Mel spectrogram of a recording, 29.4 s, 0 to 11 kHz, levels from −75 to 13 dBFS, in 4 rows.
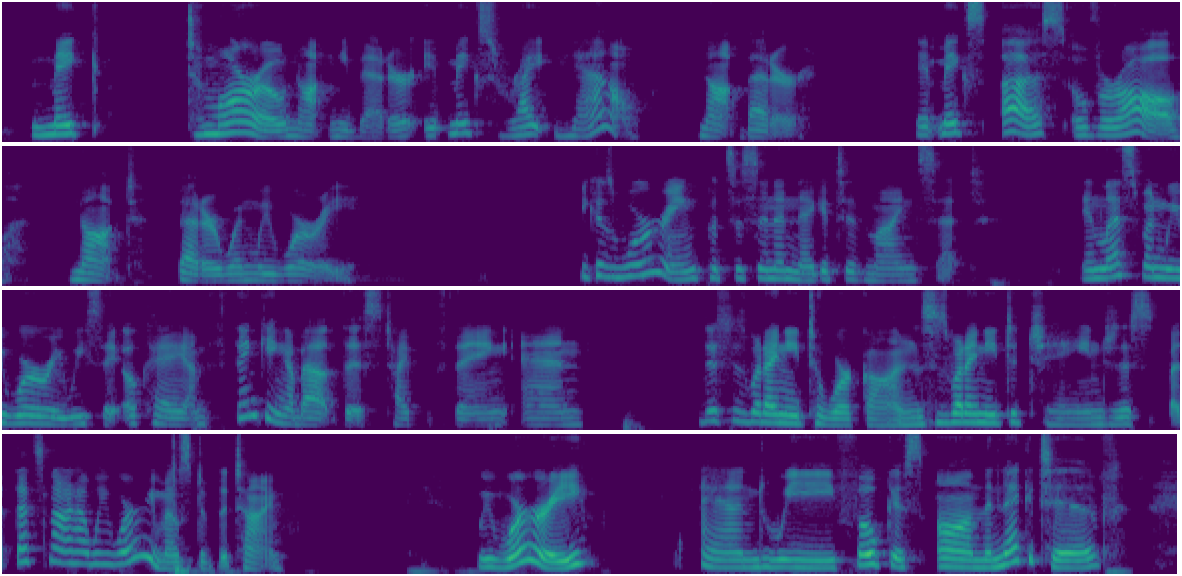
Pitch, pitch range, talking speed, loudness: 180 Hz, 155-215 Hz, 155 wpm, -30 LUFS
